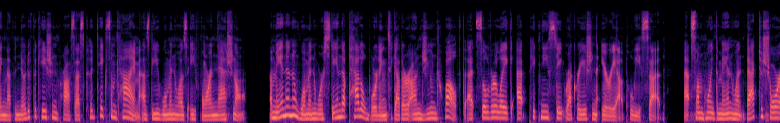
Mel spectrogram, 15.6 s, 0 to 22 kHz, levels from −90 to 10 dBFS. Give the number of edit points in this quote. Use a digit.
1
